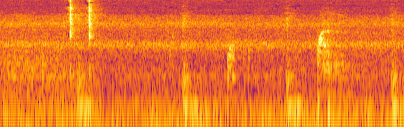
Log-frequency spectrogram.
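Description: Faint light clicks and ticks: a sharp pair about a third of a second in, then a few softer, irregular ticks.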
